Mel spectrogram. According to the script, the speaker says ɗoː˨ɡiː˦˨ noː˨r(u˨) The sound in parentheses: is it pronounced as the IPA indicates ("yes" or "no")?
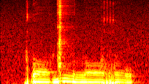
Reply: yes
